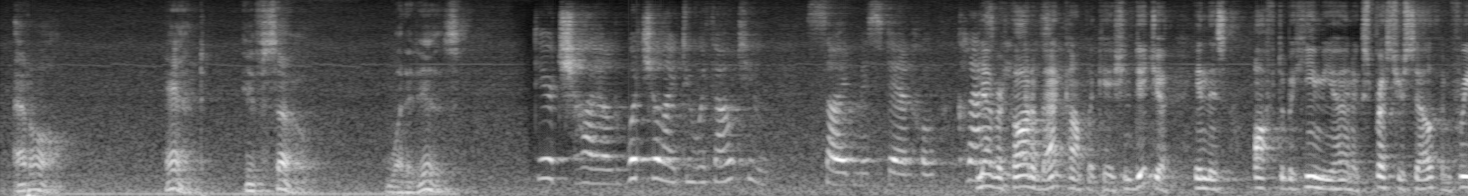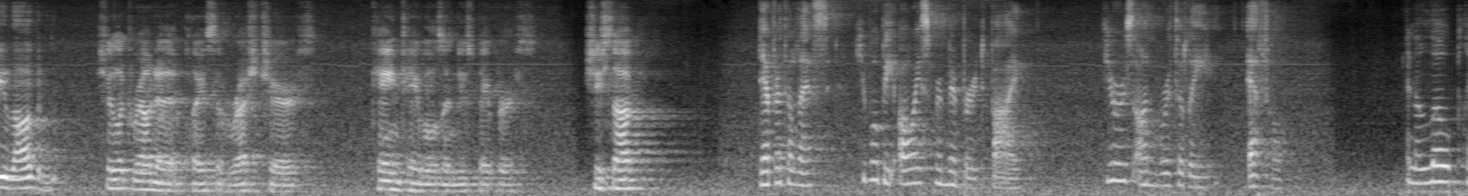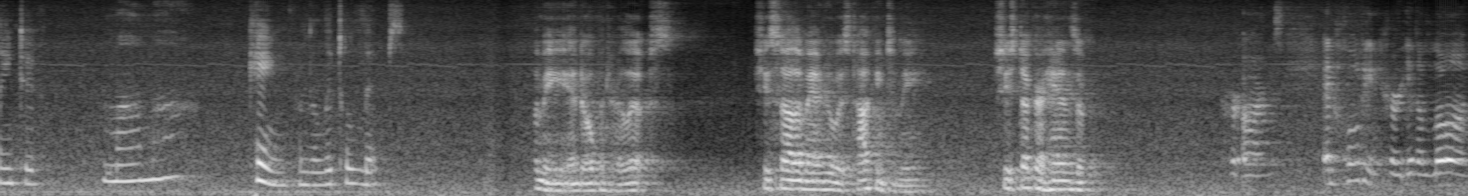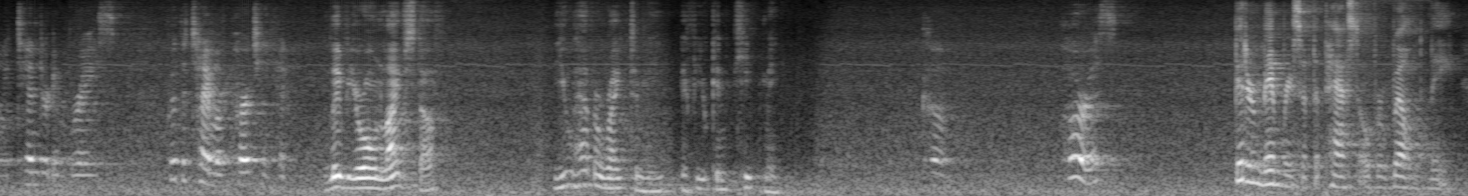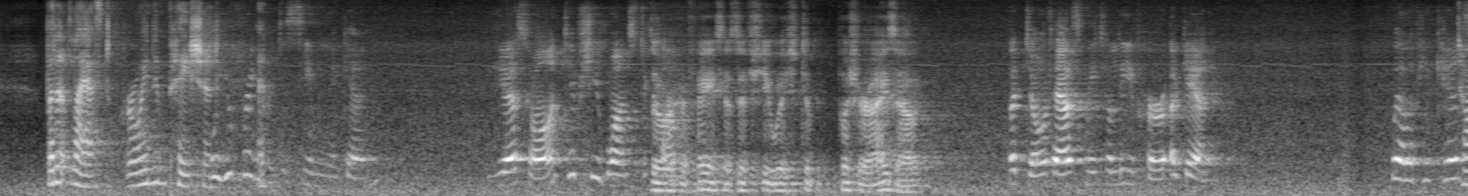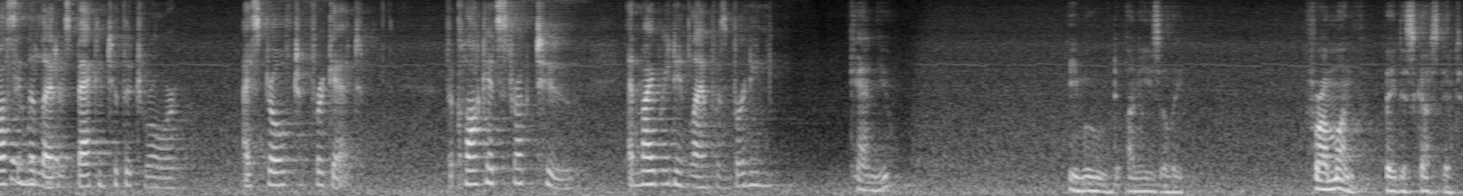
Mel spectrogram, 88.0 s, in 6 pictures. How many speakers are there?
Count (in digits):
6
